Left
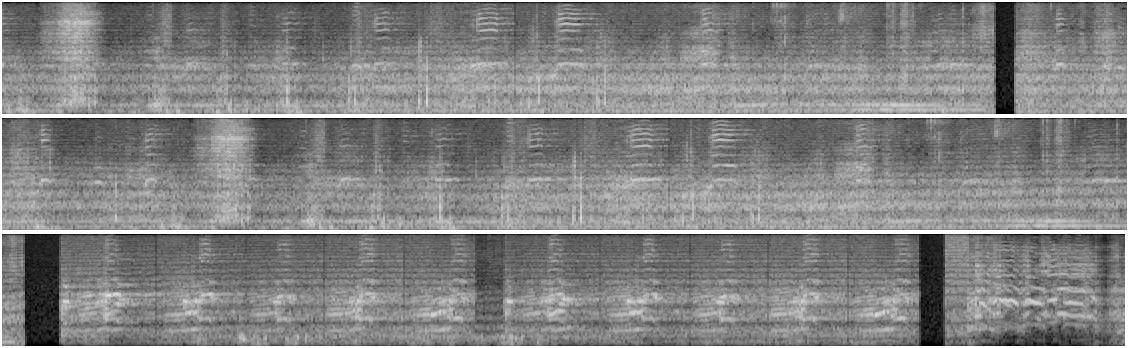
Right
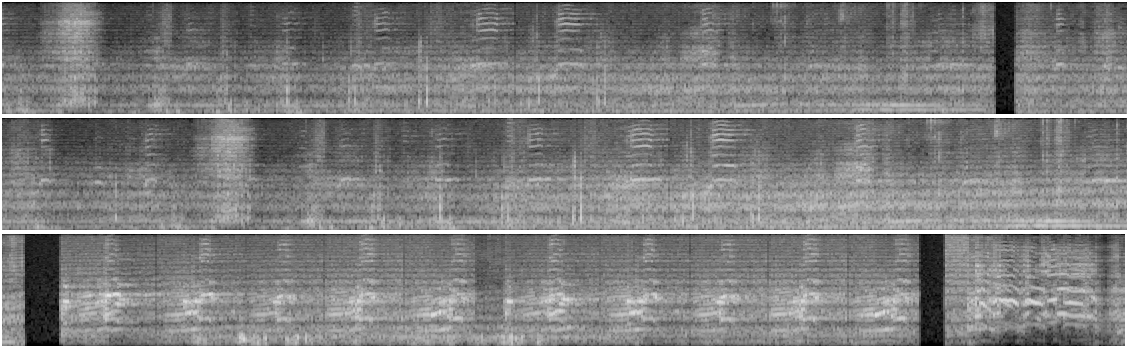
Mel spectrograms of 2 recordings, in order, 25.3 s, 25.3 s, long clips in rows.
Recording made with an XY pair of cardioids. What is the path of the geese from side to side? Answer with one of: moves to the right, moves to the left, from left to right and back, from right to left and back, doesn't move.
moves to the right.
